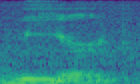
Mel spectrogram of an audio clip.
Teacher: Then because we have an R sound, there's a little transition from E to R. So we add a little schwa sound, a very relaxed uh sound to go from E to R. So it becomes we and then we add a little soft D sound to finish the word.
